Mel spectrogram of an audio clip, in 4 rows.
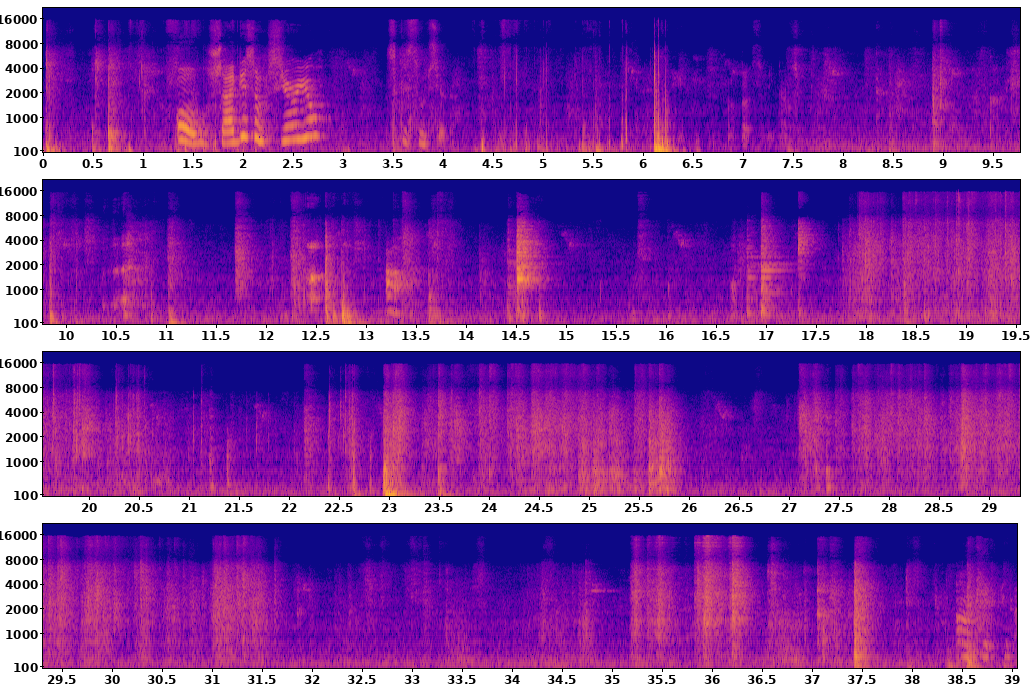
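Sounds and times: cereal rattling and rustling: 17.8 - 25.2, 27.1 - 31.8.

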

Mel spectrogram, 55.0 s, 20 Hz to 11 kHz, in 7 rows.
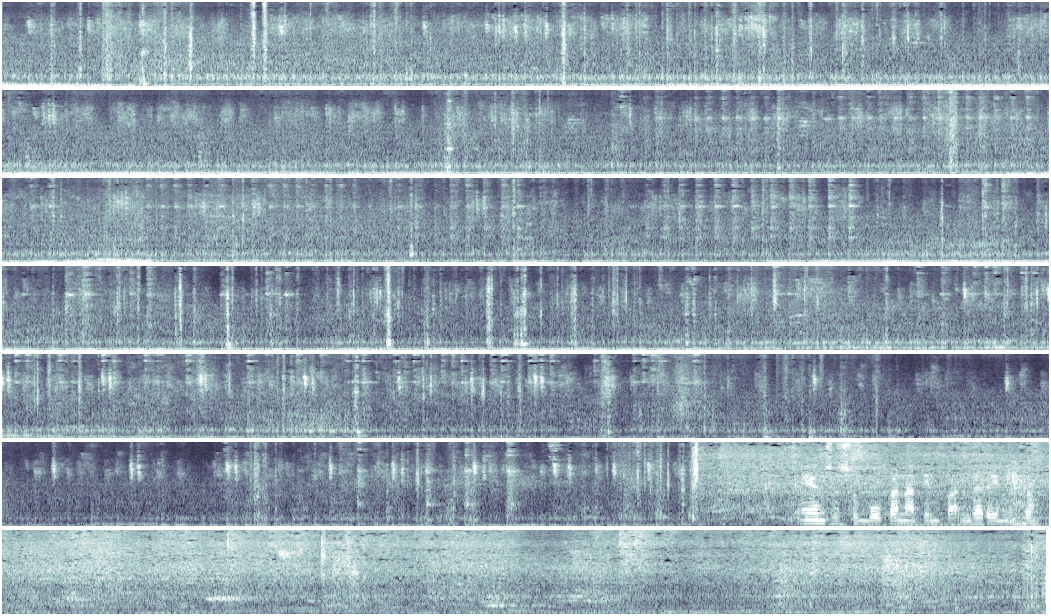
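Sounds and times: low rumble: 0.0 - 20.5
wires clicking and rustling: 0.0 - 54.9.

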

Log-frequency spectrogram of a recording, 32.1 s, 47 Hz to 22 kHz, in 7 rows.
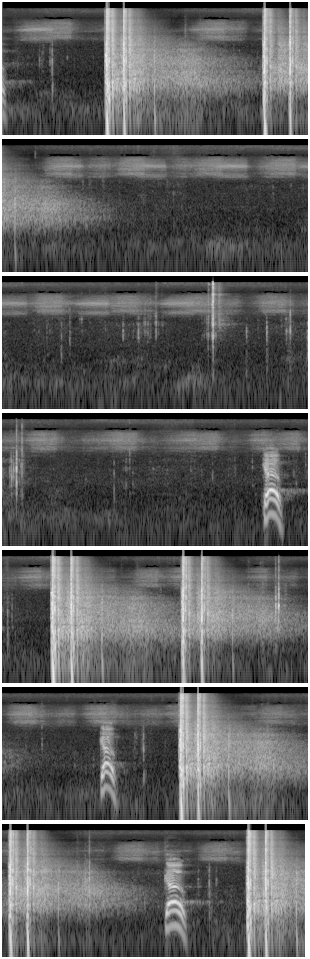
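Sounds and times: insects chirping: 0.0 - 32.0
pistol shots: 1.6 - 5.9, 19.1 - 22.8, 25.6 - 29.3, 31.2 - 32.0
rifle shots with echo: 1.6 - 5.9, 19.1 - 22.8, 25.6 - 29.3, 31.2 - 32.0.

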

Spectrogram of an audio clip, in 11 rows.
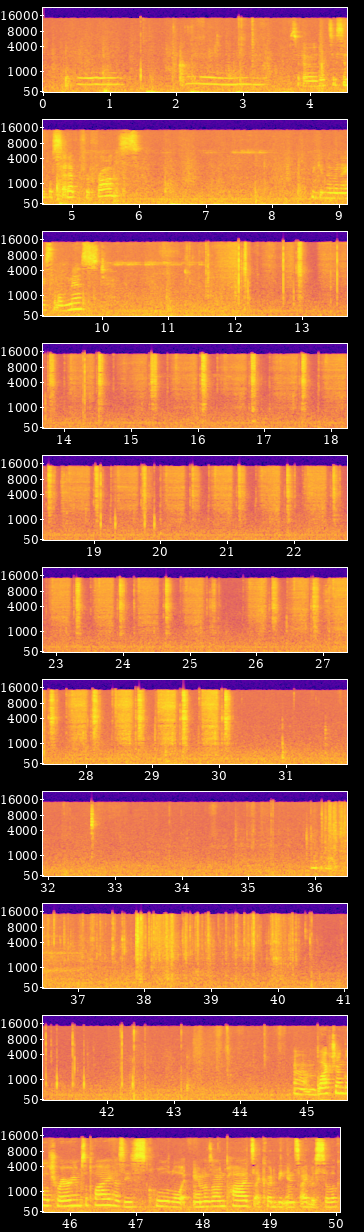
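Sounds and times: spray bottle misting: 11.7 - 30.2.

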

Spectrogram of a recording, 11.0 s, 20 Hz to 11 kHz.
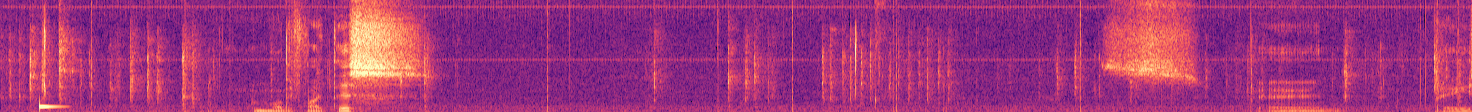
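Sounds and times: keyboard key clicks: 0.2 - 0.6.

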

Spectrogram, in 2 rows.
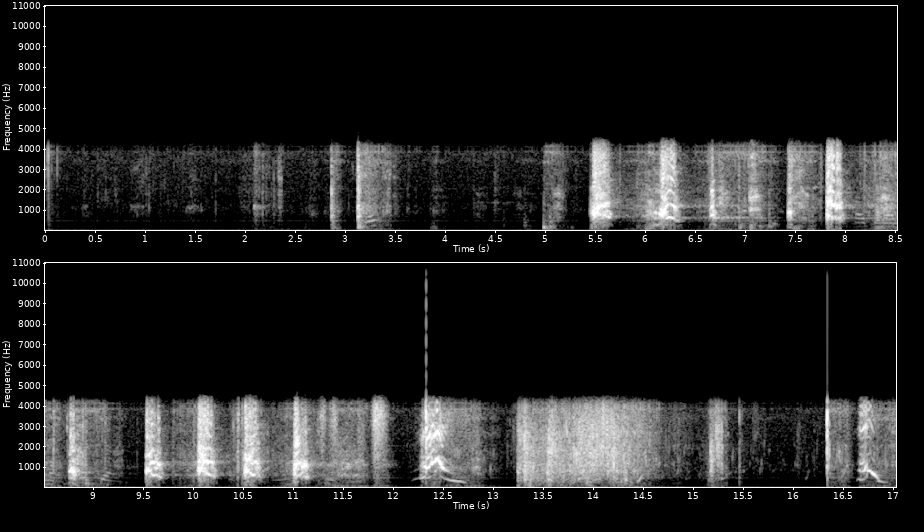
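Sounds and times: dog barking: 5.4 - 8.1, 9.5 - 11.8.

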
